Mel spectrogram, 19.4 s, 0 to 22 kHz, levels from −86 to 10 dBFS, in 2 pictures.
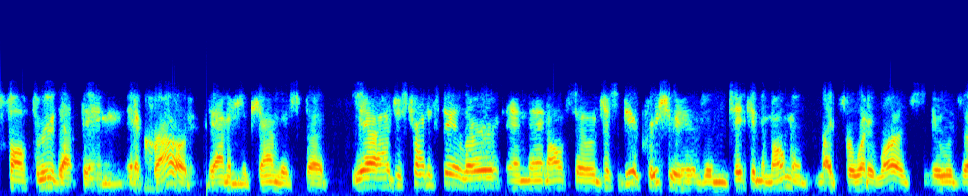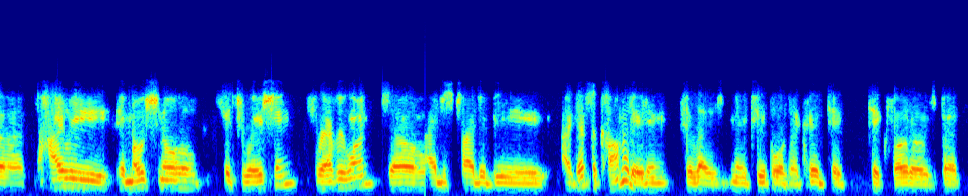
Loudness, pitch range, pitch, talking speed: -17 LUFS, 95-125 Hz, 105 Hz, 195 wpm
